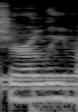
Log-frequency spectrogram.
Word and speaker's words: Sherley: So when you download my app in the App Store, for Android, you just have to type Sherley Creatives as one word. Sherley, my name is spelled S-H-E-R-L-E-Y, and then you put Creatives with an S at the end.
